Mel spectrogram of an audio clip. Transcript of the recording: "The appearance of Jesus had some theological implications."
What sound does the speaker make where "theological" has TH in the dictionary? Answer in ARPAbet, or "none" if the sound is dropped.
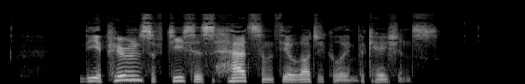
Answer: TH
